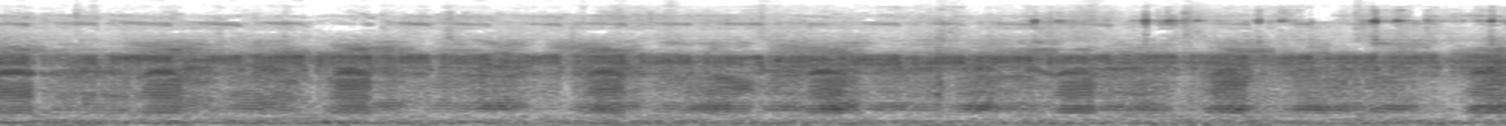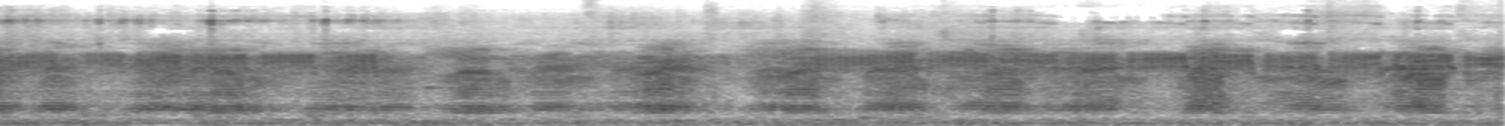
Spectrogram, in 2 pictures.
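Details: Many frogs gathered in rainwater pools after monsoon rain, calling while mating: a dense, continuous chorus of harmonic, nasal croaks overlapping in rapid pulses, with no quiet gaps between callers.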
